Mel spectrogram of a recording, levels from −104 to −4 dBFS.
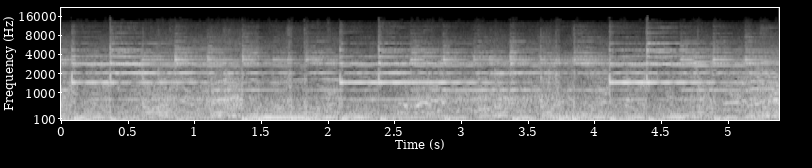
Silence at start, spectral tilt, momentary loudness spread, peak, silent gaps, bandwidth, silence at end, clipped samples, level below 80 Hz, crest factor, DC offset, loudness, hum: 0 s; -5 dB/octave; 4 LU; -8 dBFS; none; 11.5 kHz; 0 s; under 0.1%; -32 dBFS; 14 dB; under 0.1%; -20 LUFS; none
